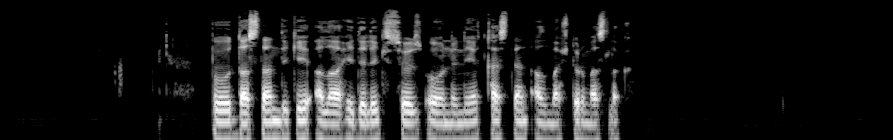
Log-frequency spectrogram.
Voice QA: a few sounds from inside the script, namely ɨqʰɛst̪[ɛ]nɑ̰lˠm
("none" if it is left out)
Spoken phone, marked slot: ɛ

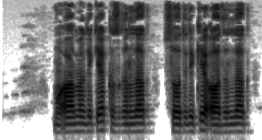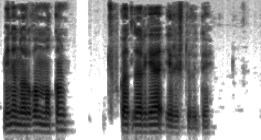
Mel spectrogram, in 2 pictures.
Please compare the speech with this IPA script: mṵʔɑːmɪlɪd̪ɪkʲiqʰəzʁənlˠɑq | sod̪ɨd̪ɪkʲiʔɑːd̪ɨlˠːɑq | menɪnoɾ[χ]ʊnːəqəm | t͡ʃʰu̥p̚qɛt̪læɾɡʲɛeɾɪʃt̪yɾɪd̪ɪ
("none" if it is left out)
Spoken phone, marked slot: ʁ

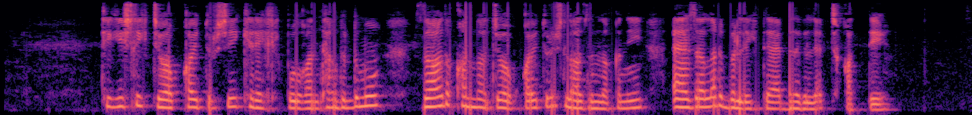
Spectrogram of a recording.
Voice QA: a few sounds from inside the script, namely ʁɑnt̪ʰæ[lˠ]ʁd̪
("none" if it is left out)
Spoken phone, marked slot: none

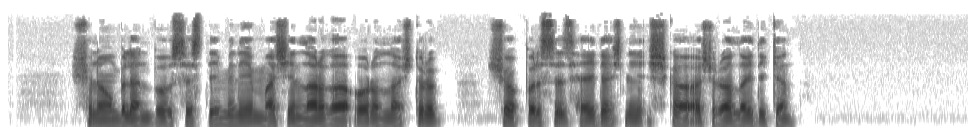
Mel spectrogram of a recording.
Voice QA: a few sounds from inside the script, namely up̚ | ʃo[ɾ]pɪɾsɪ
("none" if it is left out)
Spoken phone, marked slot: none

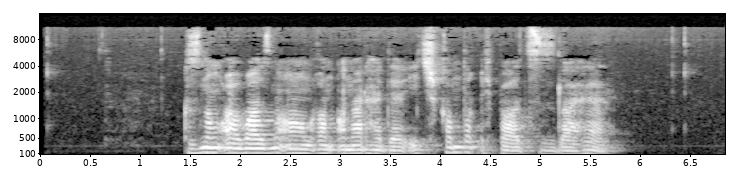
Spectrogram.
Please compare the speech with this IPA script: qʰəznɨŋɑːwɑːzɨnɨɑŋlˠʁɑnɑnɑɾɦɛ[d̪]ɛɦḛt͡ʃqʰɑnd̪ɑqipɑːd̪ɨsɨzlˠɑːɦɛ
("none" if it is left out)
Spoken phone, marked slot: d̪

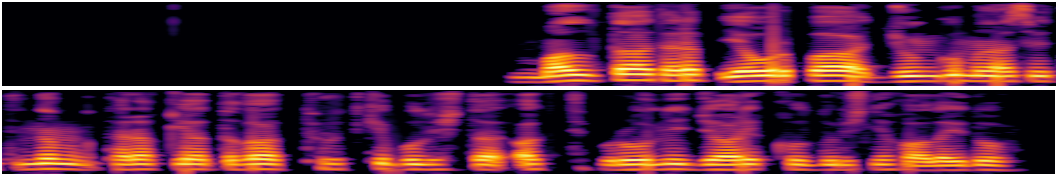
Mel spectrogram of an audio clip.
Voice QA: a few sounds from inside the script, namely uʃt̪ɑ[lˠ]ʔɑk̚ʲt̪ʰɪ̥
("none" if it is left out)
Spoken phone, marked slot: none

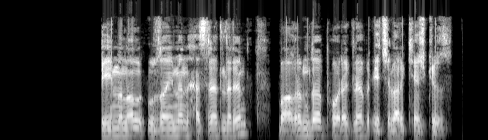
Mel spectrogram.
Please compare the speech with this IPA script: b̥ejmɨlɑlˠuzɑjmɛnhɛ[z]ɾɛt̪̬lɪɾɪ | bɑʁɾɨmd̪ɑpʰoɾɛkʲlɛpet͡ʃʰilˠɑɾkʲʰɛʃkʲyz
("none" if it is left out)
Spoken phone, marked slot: s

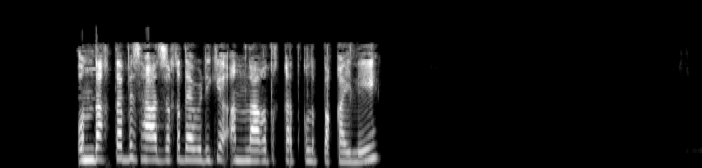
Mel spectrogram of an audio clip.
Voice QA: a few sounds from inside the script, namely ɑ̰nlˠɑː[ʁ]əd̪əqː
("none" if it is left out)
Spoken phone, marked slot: ʁ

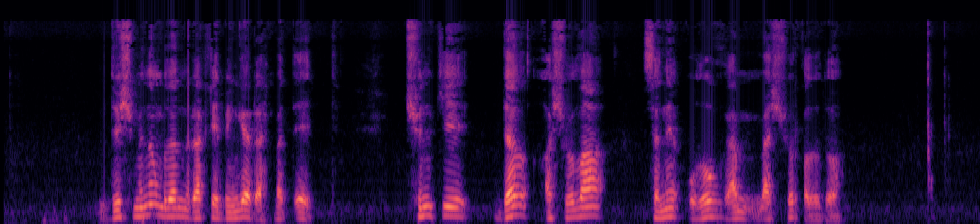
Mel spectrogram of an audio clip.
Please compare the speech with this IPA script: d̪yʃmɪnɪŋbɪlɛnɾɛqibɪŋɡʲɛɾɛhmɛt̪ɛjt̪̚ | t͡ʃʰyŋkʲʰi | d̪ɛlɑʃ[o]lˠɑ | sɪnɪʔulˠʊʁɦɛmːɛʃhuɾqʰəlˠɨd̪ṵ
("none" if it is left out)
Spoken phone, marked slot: u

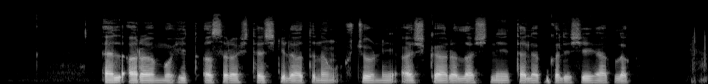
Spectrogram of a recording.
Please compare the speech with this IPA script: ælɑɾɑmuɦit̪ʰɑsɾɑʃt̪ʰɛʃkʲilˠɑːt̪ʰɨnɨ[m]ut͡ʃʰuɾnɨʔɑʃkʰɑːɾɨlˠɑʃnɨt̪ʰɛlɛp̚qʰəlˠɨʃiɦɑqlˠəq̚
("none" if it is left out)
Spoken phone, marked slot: ŋ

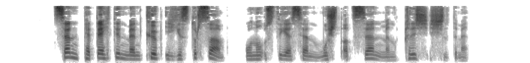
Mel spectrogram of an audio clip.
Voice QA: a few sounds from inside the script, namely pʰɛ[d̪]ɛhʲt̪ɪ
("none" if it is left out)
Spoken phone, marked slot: t̪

